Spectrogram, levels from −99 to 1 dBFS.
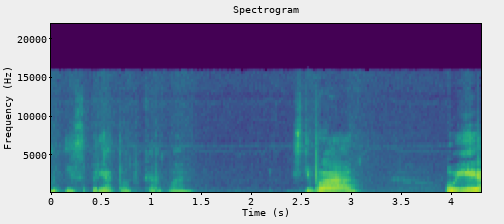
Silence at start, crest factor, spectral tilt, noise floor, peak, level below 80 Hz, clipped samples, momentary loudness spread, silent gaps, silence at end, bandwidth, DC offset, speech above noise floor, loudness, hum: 0 s; 18 dB; -5.5 dB/octave; -55 dBFS; -2 dBFS; -62 dBFS; under 0.1%; 17 LU; none; 0 s; 16 kHz; under 0.1%; 37 dB; -19 LUFS; none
